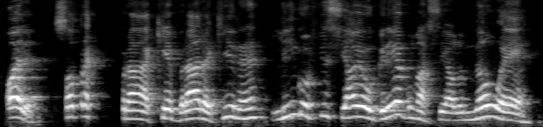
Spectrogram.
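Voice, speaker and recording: A woman teaching English in a live online lesson, chatting with viewers, laughing often and checking in with quick questions. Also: medium pitch, lively intonation, mellow, echoey room.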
